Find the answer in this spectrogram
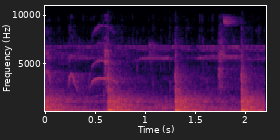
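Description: Bird chirps from a ChucK-programmed nature soundscape played over a loudspeaker: a few short arching chirps in the first second, with two short knocks.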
